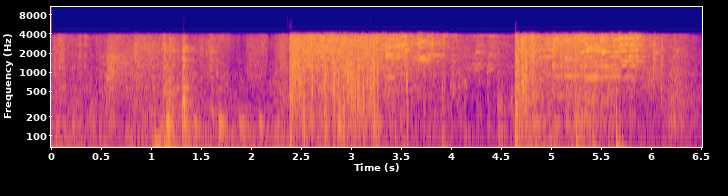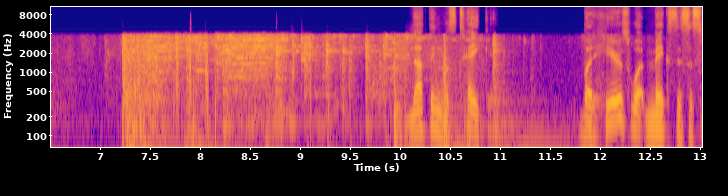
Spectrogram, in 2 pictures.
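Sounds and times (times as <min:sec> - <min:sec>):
loud smashing crashes: 0:02.4 - 0:06.3, 0:07.2 - 0:11.9.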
